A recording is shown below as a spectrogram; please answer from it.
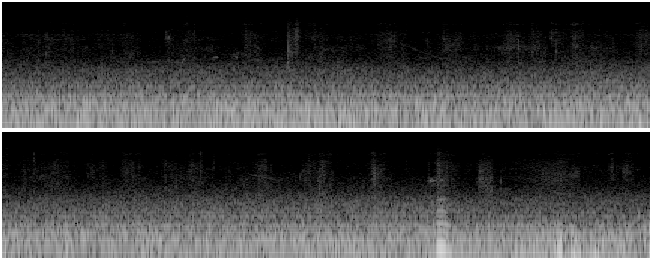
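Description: Steady low outdoor rumble with faint scattered ticks, and a brief voice sound near the end.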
